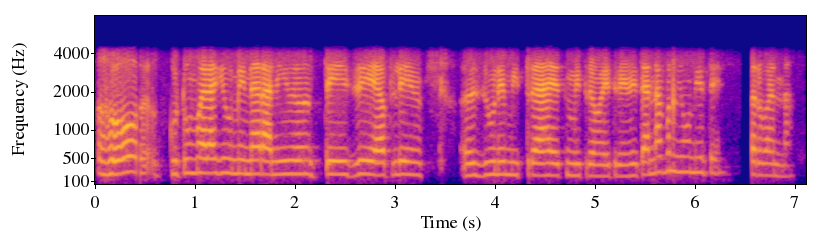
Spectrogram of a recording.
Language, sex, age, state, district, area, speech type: Marathi, female, 18-30, Maharashtra, Gondia, rural, conversation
